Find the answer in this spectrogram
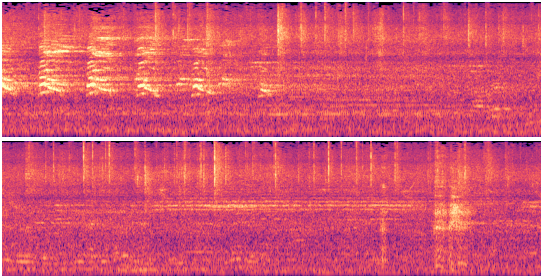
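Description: A crow cawing, about six quick calls roughly half a second apart in the first three seconds.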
